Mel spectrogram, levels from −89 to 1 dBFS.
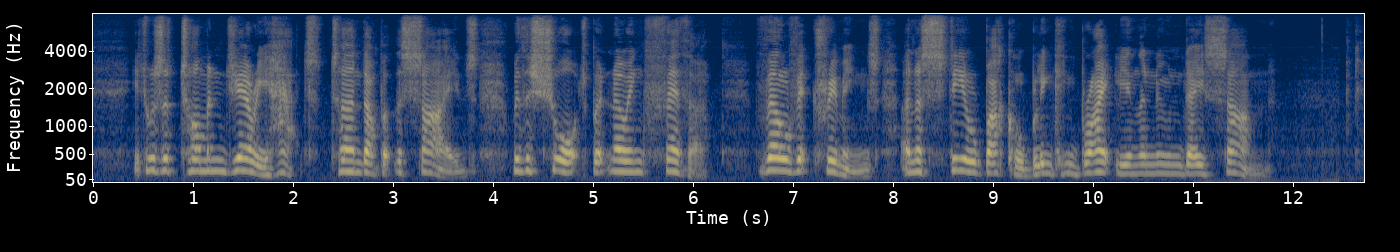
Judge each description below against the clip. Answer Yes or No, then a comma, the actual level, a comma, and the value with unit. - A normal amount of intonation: Yes, average, 4.1 semitones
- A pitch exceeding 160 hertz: Yes, medium, 185 Hz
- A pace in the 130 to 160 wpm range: Yes, average, 140 wpm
